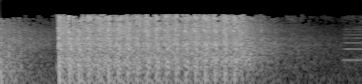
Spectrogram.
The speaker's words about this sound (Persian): این ویدیو را هم خبرگزاری فارس منتشر کرده. به نشانه وجود افراد مسلح در ایزه، شخصی با لباس بختیاری تیراندازی هوایی می‌کند.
